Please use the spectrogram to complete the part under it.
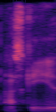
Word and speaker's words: ASCII: By the way, ASCII, as it is now called, ASCII is the way you pronounce A-S-C-I-I, it is not very popular now.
